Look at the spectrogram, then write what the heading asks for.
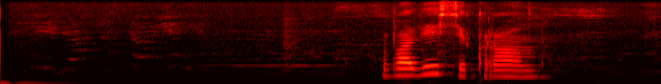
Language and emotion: Russian, sad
